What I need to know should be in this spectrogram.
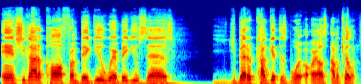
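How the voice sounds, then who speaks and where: A man's voice: mid-range voice, steady tone, moderate pace, a little mellow. A man in a casual podcast debate, speaking emphatically and argumentatively in slang. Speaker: podcast panelist.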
